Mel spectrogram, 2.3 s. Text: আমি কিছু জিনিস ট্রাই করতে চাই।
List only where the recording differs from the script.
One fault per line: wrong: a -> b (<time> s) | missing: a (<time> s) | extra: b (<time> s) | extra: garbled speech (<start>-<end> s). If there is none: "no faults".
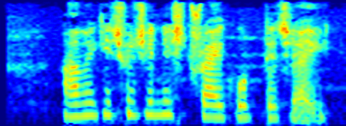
no faults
